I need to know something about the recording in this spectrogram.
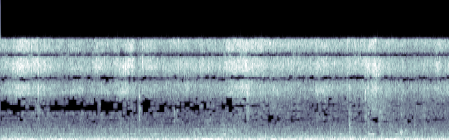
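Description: Steady hiss and rumble of a tabletop gas yakiniku grill: the burner flames under the slotted iron grate and thick-cut beef sizzling on it.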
